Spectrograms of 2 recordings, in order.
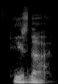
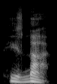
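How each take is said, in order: First: "He's not" dropped low and soft, trailing; softer echo of "He's not"; quieter repeat. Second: Said in the usual way. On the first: Shown as a demonstration. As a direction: let the repeat sink to a hush.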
